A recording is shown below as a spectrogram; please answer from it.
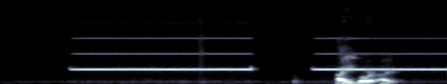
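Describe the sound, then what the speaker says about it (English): Steady electronic beeping from a kitchen timer during a live lobster cooking session, a continuous tone that stops, then resumes as a person speaks over it. "Timers off."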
